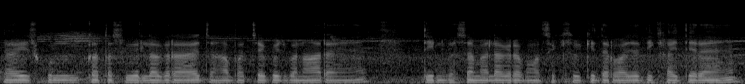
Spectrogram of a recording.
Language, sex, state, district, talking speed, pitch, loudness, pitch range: Hindi, male, Maharashtra, Dhule, 215 wpm, 95 Hz, -36 LUFS, 95-100 Hz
